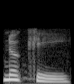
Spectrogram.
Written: nooky

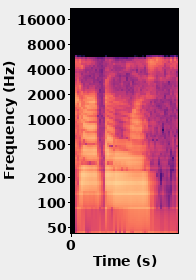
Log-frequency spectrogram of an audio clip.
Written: carbonless

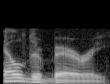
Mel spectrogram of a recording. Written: elderberry

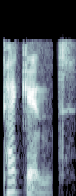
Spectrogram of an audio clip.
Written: peccant

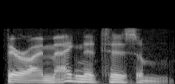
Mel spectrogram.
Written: ferrimagnetism

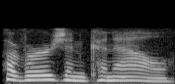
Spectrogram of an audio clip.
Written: haversian canal

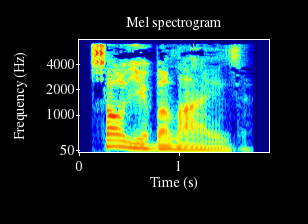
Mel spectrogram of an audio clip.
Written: solubilize

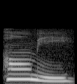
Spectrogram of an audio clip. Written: homey

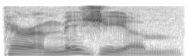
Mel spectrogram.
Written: perimysium

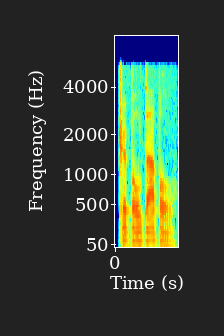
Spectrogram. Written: triple-double

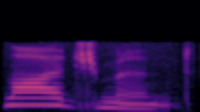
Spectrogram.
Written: lodgment

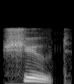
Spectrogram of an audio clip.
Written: Shute

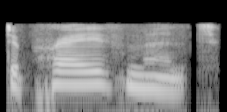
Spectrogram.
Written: depravement

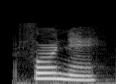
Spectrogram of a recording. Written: Fournet

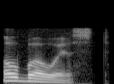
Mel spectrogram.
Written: oboist

